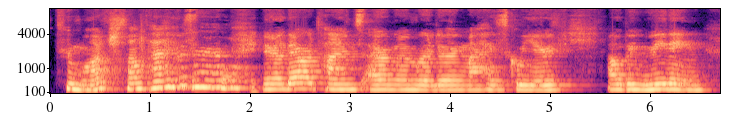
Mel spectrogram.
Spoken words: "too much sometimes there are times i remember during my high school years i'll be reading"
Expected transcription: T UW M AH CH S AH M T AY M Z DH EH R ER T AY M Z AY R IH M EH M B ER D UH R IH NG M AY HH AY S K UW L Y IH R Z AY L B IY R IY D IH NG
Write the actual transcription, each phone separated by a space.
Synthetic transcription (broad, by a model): T UW M AH CH S AH M T AY M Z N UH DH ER T AY M Z AY R IH M EH M B ER D UH R IH NG M AY HH AY S K UW L Y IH R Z AY L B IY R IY D IH NG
